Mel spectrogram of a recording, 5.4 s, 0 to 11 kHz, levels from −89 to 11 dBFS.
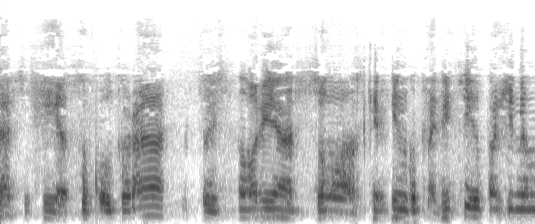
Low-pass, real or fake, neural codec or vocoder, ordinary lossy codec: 9.9 kHz; fake; codec, 44.1 kHz, 1.7 kbps, Pupu-Codec; MP3, 32 kbps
